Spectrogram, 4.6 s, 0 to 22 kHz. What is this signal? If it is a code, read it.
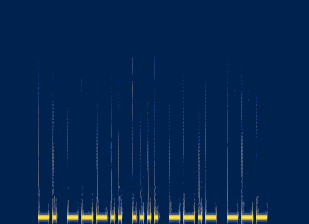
Morse code, heard as a keyed tone, about 22 wpm, 700 Hz. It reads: N8HQO
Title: USA Call Signs - 5 Characters - Repeated 3x - 22wpm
